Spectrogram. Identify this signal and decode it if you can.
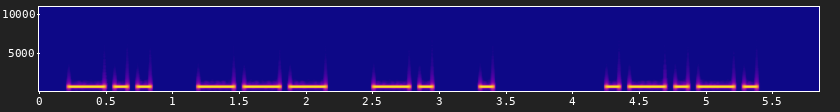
Morse code, heard as a keyed tone, about 14 wpm, spaced as for 12 wpm, 680 Hz. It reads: DONE <AR>
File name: Morsekurs / Witze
